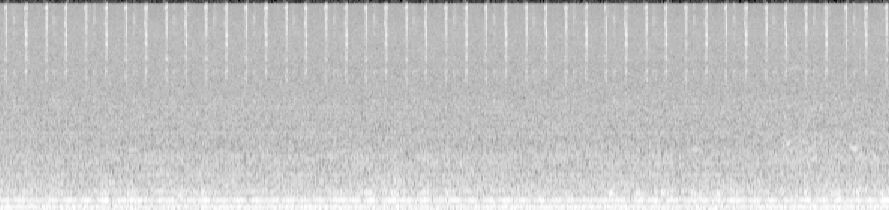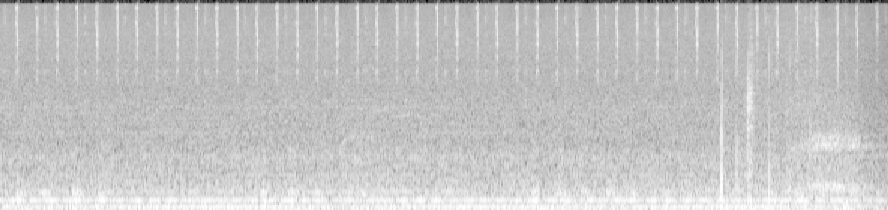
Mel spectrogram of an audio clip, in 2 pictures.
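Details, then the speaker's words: Mechanical automatic self-winding Stauer watch, microphone on the balance wheel: fast, crisp, evenly spaced ticks with a steady beat and no skips or stumbles; the balance is running healthily. "I want to see how this microphone works on the balance wheel can you hear it tick that's the question if I stop talking you can"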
